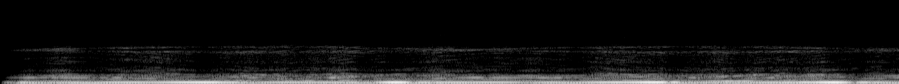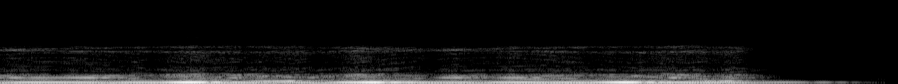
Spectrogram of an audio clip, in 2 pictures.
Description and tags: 'i see digitally dead people everywhere' - well, at least this sound fx/drone reminds me of such.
